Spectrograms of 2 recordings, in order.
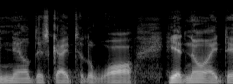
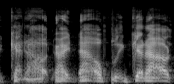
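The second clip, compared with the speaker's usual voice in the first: high panicked get out; scared lawyer; 11 semitones higher, 3 dB louder than usual. Retold or imitated. Frightened lawyer ordering them out, high panicked voice. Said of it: "the guy's scared to death".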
